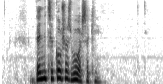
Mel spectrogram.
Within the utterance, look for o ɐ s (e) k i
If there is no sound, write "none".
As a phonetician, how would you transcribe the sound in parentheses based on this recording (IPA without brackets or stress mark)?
a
